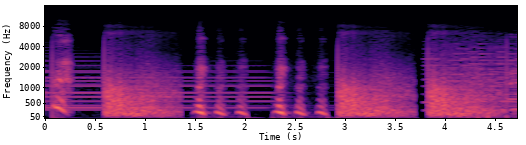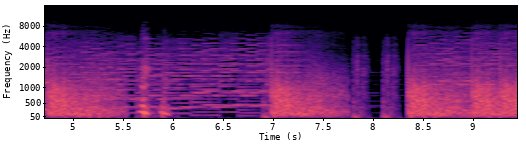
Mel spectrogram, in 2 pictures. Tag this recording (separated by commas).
Music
